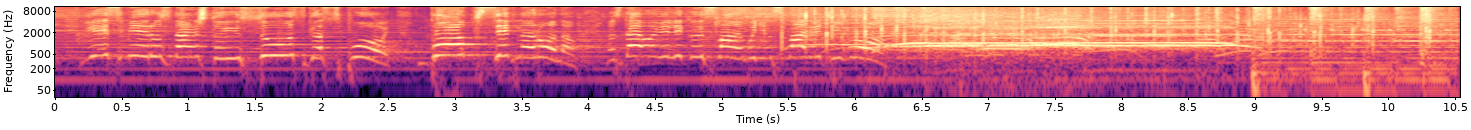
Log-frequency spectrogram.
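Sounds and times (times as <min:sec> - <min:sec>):
speech: 0:00.5 - 0:08.4
audience cheering and applauding: 0:05.4 - 0:10.5.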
